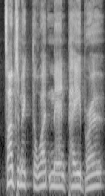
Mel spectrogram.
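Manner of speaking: loud, high mocking taunt. A narrator's reading. Taiho taunting the cop, loud and mocking. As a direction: rub the cop's nose in it.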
